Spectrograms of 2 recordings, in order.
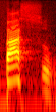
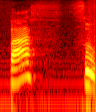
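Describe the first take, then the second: First: Said in the usual way. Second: Passo with the double S split across syllables. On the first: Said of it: "separação silábica". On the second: Shown as a demonstration. Teacher showing the class how passo splits at the double S. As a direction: stretch the S in passo to show the split. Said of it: "S dupla na separação silábica".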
